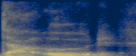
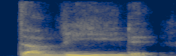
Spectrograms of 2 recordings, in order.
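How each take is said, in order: First: The middle sound is a u vowel. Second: The middle sound is a v consonant. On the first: This is the original form of the name. The speaker calls it right. "That's how they said his name" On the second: This is a modern form of the name. The speaker calls it wrong.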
